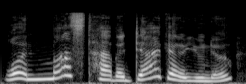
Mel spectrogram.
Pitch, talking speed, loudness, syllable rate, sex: 230 Hz, 170 wpm, -15 LUFS, 4.0 syllables/s, male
